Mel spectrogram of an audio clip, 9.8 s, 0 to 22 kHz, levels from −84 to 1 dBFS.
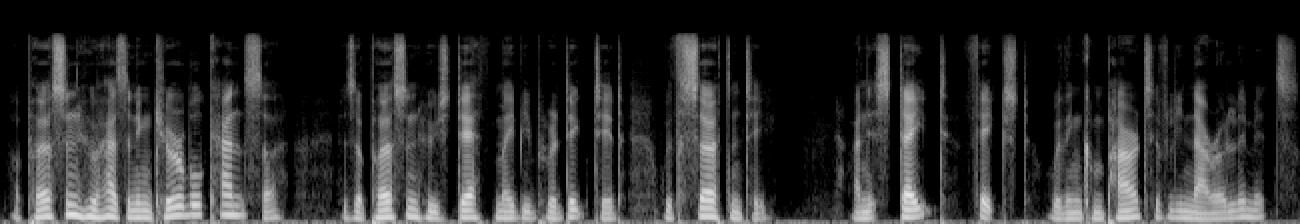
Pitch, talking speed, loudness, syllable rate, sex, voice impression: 125 Hz, 155 wpm, -19 LUFS, 5.5 syllables/s, male, masculine, adult-like, slightly fluent, sincere, slightly calm, slightly unique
